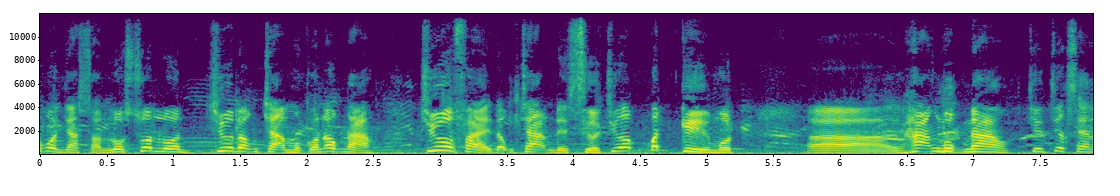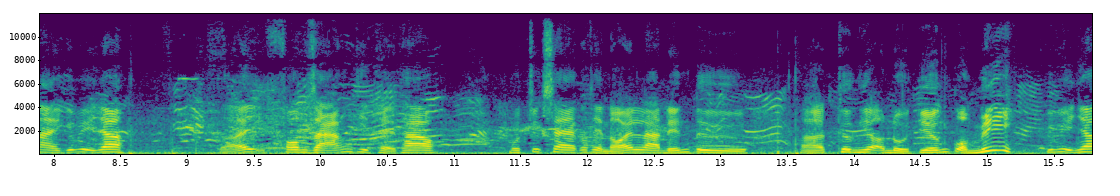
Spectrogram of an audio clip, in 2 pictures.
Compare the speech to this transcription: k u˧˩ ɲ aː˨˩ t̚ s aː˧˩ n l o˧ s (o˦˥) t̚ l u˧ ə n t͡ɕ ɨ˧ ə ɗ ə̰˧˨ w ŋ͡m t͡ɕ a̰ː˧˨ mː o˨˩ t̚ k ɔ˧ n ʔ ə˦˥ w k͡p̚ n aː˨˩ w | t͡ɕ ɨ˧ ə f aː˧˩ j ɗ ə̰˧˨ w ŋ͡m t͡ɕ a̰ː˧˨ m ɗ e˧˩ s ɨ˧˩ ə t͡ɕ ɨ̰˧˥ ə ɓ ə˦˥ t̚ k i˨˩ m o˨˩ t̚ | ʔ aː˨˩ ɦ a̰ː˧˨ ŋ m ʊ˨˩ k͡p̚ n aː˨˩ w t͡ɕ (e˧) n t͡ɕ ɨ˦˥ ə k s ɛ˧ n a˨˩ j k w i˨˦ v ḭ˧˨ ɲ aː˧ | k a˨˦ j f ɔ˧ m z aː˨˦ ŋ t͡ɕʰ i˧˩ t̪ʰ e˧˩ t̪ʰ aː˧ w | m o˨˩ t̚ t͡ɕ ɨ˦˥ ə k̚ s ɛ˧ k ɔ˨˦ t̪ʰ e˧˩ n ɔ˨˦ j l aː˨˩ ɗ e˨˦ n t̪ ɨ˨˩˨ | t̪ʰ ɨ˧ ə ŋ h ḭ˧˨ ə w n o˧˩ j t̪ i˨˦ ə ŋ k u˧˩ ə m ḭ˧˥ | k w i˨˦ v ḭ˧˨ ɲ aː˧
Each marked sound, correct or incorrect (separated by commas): incorrect, correct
